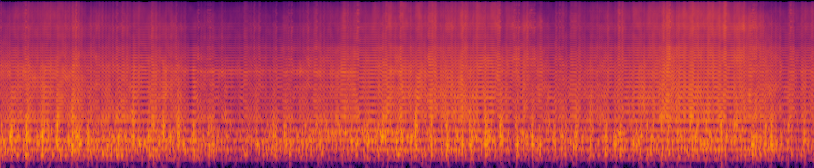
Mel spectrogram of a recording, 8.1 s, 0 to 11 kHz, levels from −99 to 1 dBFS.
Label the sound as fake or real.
fake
